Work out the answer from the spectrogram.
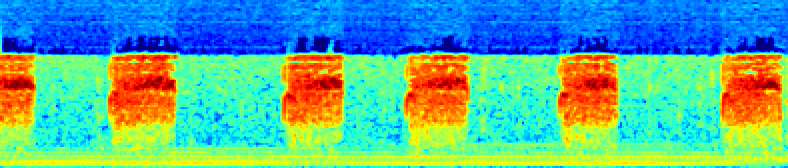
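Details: Barn owls at Audubon Starr Ranch, California, as the male explores the cavity and the female waits to mate; six coarse, noisy hissing bursts at irregular intervals of about a second, low hum underneath.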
